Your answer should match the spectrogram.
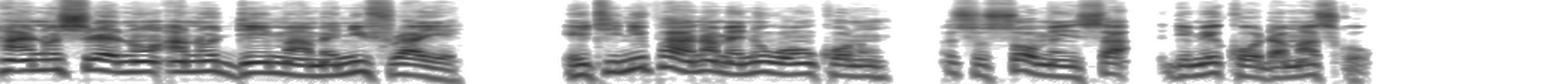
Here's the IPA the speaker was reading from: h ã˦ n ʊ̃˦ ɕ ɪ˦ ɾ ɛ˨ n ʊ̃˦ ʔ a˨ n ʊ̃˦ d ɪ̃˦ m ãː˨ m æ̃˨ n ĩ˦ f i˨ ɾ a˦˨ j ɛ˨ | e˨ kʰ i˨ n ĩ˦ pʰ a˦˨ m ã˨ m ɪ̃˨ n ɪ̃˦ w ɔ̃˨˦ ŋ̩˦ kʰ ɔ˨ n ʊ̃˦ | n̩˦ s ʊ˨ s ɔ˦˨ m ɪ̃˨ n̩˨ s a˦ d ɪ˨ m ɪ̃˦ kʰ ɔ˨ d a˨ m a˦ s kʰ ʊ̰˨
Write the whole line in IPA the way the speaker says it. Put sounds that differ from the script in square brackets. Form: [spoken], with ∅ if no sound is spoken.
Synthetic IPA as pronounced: h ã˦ n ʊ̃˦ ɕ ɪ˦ ɾ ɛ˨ n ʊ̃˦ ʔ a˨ n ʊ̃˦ d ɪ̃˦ m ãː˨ m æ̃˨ n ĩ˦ f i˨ ɾ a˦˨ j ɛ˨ | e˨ [tʰ] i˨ n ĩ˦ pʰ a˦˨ [n] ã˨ m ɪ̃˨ n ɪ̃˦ w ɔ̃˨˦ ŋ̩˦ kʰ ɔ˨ n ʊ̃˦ | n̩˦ s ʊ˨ s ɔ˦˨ m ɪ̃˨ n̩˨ s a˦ d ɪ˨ m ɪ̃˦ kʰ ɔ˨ d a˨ m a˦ s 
